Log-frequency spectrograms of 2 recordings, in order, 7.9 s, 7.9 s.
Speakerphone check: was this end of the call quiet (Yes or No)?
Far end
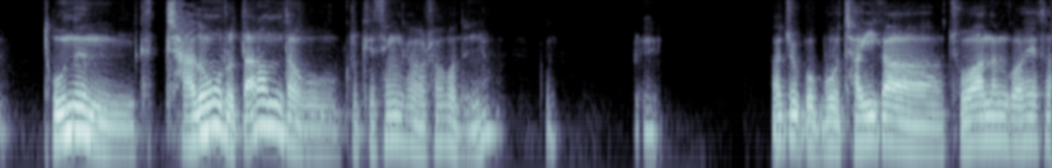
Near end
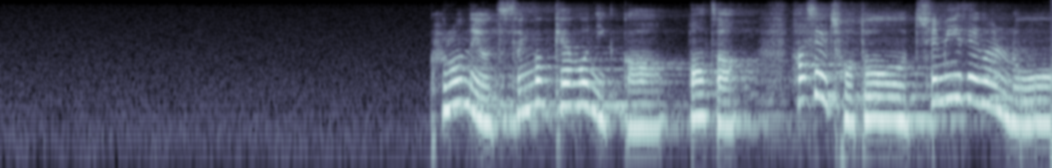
No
